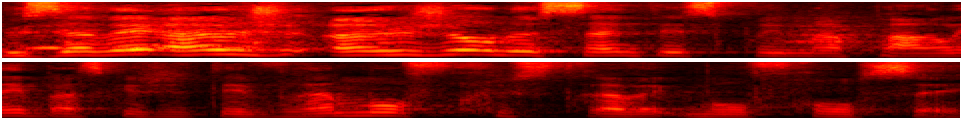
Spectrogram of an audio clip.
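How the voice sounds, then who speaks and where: This man has a high pitch and an English accent. His intonation is lively, with big swings in loudness. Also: moderate pace. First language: English (speaking French). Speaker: preacher. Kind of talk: sermon. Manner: halting, repeats words.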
